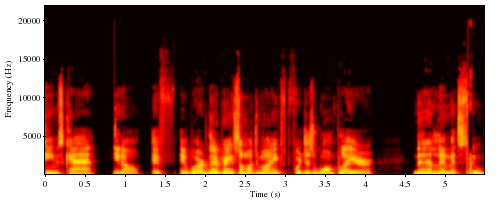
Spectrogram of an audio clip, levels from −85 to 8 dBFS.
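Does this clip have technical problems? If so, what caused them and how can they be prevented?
Yes. This speech clip has damaged data in a compressed stream, heard as brief disruptions at 0.85–0.90 s and 5.27–5.36 s. Corrupted bytes made the decoder misread frames and lose sync until it found the next header. Verify stream integrity with checksums and reliable transport.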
